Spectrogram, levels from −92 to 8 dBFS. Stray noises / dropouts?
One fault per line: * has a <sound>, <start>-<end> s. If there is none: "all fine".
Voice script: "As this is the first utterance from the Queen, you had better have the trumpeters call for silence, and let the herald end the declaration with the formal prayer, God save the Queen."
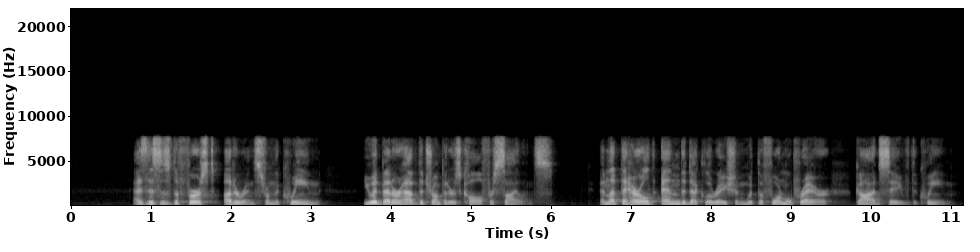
all fine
